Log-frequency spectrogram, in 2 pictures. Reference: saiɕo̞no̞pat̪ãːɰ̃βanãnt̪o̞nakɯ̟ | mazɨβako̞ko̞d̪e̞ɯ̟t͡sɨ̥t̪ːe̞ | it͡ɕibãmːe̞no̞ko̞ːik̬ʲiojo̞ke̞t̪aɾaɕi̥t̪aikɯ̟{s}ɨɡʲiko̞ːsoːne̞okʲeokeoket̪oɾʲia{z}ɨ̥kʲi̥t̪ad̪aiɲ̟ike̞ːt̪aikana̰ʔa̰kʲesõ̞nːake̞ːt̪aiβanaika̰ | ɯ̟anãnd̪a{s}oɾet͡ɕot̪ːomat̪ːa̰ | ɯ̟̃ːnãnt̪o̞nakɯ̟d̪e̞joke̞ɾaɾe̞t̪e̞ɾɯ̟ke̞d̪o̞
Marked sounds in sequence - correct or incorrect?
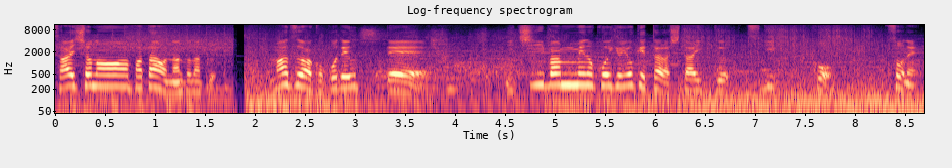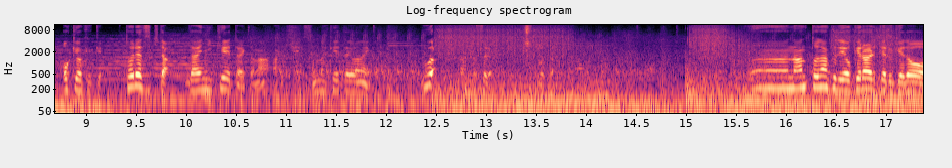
incorrect: t͡s, correct, correct

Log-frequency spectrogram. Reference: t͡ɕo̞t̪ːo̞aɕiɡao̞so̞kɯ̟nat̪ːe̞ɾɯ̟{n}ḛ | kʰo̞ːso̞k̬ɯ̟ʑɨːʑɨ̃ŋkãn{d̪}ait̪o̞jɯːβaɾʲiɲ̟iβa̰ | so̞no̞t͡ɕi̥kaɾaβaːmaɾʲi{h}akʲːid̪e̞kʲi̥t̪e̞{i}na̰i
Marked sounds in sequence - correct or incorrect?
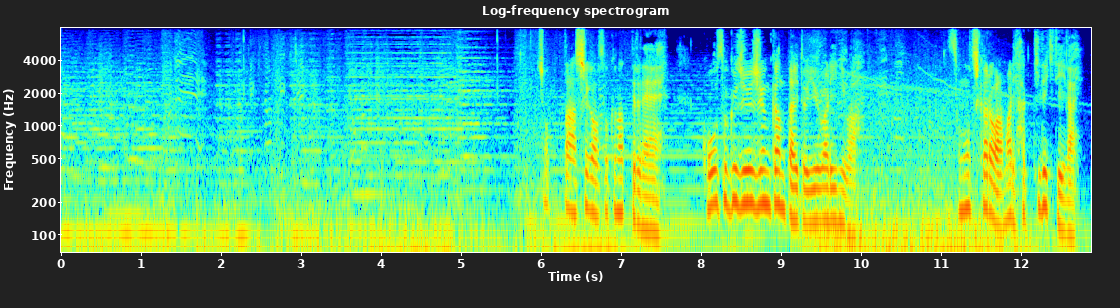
correct, incorrect: t̪, correct, correct

